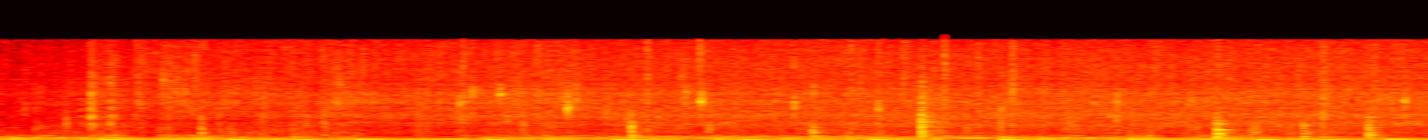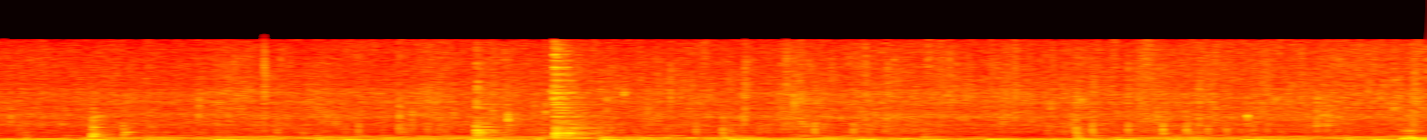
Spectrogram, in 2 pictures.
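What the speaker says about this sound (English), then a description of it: "So we'll just add now the onions and we'll start frying." Steady sizzling of onions frying in a pan, with occasional stirring scrapes and crackles, no voices.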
